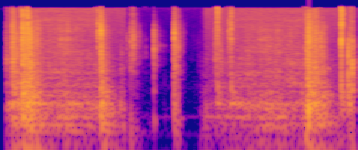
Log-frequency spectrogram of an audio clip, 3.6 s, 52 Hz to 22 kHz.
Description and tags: disc from case to cd player and press play 2
Taking CD out from jewel case, then put it into CD-player, closing the tray and press play. Recorded with Olympus LS 10.
player, tray, cd, case, handling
